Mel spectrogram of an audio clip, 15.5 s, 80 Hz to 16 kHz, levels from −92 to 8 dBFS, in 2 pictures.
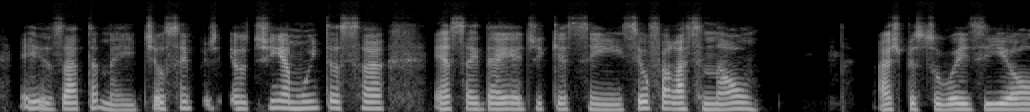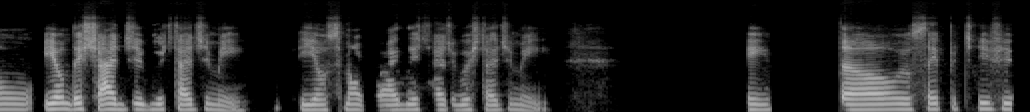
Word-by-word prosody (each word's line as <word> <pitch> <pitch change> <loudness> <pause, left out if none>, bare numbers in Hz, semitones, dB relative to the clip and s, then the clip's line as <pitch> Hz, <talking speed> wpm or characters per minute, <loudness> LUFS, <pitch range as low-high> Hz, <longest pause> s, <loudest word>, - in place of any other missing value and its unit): Exatamente, 195 - -2
eu 195 - +2
sempre 215 +1 -5
ti - - -11
eu 200 0 -1
tinha 220 +2 +1
muito 215 +2 -2
essa 210 -1 0 0.4
essa 190 +1 +1
ideia 185 0 +1
de 190 0 -7
que, 185 - -4
assim, 170 -2 -4
se 210 - -1
eu 215 - +2
falasse 190 -2 +1
não, 180 0 0 0.9
as 175 +1 +2
pessoas 180 -1 -1
iam 175 0 +1
iam 190 +1 +7
deixar 180 -1 +7
de 175 +1 0
gostar 170 -1 0
de 170 +2 -4
mim, 145 -4 -6 0.4
iam 165 0 +1
se 165 - -4
magoar 160 -2 -1
e - - -2
deixar 170 0 -2
de 165 0 -8
gostar 160 -1 -2
de 170 +2 -8
mim. 170 +3 -7 2.0
Então 170 +1 +4
eu 175 - +1
sempre 185 0 -2
tive 190 0 -2
180 Hz, 150 wpm, -27 LUFS, 170-195 Hz, 2.0 s, iam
